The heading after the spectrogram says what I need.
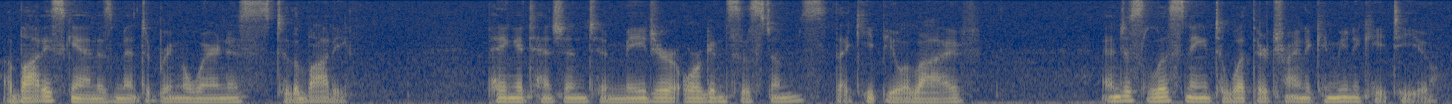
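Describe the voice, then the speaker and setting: A man with a deep, mellow voice guides a meditation. He gives soothing, gentle instructions and leaves deliberate pauses between phrases. His tone has a noticeable fry, and there is faint noise in the recording. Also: level tone. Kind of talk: guided body scan meditation.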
